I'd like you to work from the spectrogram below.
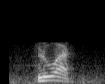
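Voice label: "luas", Indonesian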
